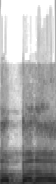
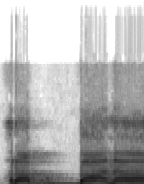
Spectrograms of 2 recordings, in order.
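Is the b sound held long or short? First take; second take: short; long. First: The b sound is short, not doubled. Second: The b sound is doubled across syllables. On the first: The speaker calls it wrong. "इसको ऐसे नहीं पढ़ना" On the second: The speaker calls it right. "रब, बा जबर बा, रब्बा"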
